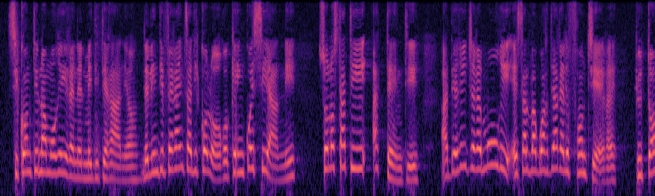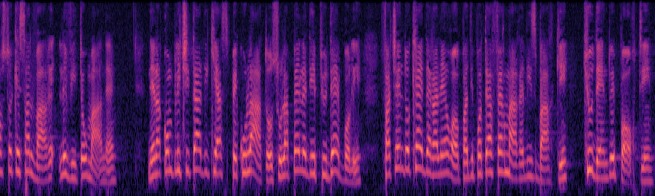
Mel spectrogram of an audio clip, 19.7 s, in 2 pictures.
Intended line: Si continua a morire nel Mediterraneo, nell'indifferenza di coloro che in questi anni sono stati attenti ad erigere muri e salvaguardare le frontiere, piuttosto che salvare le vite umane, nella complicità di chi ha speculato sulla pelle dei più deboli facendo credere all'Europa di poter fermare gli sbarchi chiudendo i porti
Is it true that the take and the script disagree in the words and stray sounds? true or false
false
